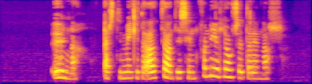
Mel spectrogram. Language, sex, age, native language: Icelandic, female, 20-29, Icelandic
